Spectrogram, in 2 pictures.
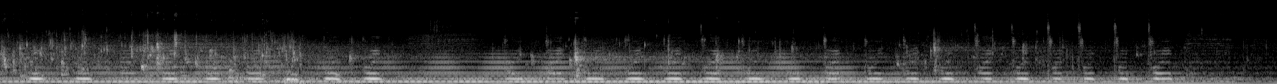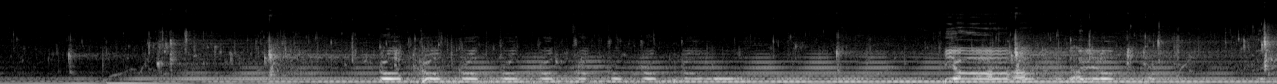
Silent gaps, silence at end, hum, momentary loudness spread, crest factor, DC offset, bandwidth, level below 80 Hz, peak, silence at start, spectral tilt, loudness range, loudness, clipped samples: none; 0 s; none; 14 LU; 20 dB; under 0.1%; 6.2 kHz; -38 dBFS; -2 dBFS; 0 s; -9 dB/octave; 11 LU; -21 LUFS; under 0.1%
